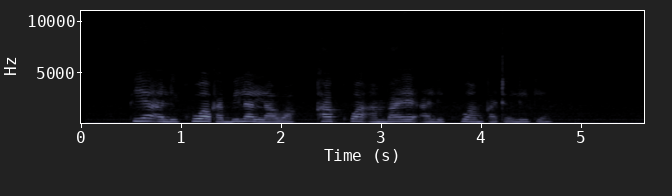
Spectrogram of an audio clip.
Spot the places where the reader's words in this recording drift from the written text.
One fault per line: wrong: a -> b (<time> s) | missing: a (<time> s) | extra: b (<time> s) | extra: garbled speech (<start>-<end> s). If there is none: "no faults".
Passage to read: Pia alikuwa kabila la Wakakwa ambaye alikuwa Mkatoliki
no faults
